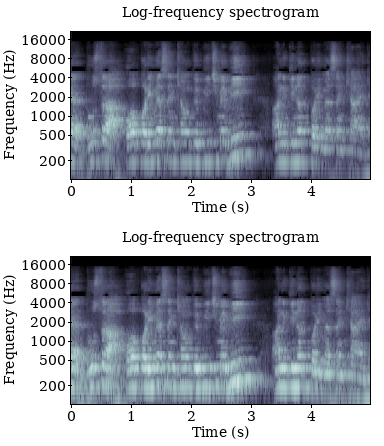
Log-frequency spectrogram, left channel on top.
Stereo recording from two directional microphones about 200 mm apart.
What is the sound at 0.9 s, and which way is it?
Speech, 20° left (ahead or behind).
